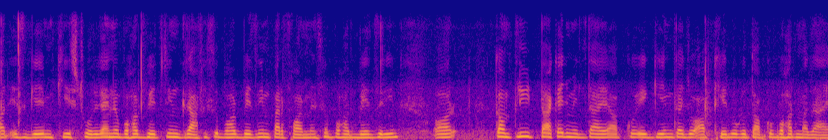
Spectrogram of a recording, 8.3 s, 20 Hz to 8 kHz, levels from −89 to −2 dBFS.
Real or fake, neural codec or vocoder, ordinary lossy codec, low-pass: real; none; none; 7.2 kHz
